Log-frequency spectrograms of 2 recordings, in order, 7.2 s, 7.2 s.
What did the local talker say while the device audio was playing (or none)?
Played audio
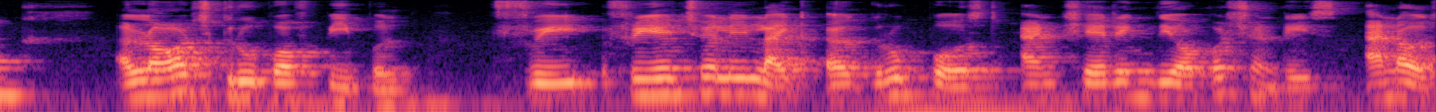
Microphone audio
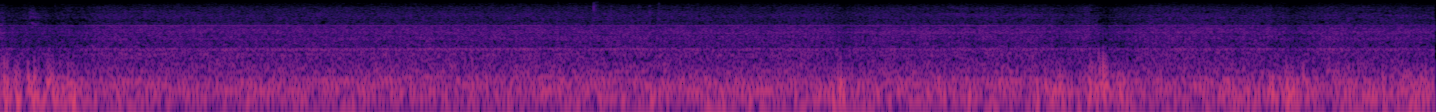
none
